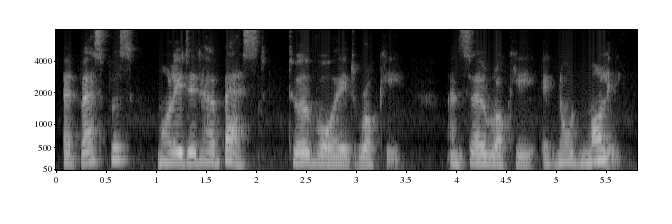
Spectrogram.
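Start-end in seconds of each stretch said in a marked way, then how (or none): none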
